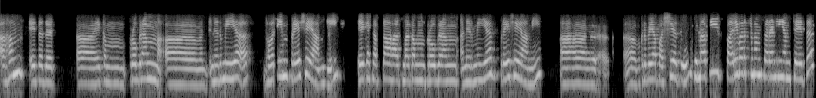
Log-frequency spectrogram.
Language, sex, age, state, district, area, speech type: Sanskrit, female, 45-60, Tamil Nadu, Chennai, urban, conversation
